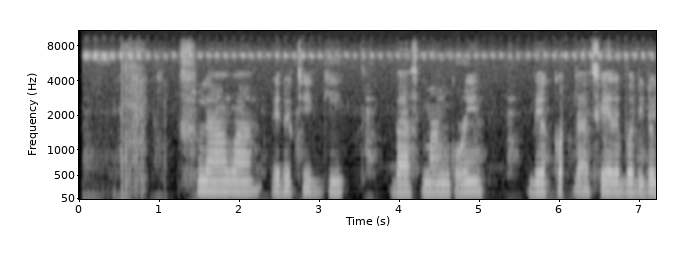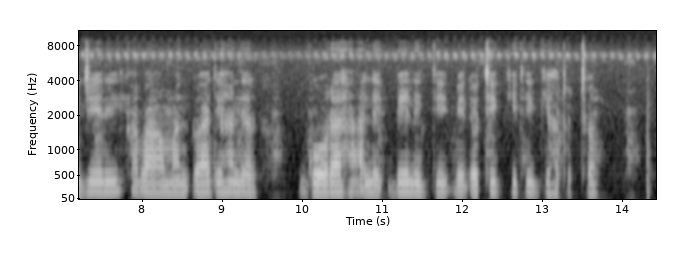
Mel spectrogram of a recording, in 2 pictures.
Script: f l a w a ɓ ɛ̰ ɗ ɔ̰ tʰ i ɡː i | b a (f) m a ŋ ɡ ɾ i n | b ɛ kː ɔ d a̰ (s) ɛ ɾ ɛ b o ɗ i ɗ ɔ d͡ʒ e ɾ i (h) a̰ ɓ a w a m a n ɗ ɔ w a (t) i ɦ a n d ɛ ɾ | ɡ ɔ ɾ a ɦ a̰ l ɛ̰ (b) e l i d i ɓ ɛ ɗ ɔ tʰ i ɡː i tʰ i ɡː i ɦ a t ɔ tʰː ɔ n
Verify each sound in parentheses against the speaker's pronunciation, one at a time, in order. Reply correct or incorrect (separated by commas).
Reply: correct, incorrect, correct, correct, correct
